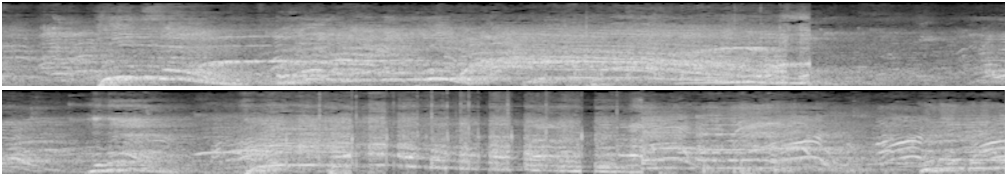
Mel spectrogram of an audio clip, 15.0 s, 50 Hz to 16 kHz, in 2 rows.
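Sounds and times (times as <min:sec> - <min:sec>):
spectators shouting and cheering: 0:00.0 - 0:06.4, 0:08.9 - 0:15.0.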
